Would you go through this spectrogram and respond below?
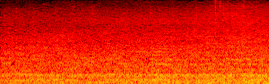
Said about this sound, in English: just going to shake all these bees off and then put these frames back into the Layens hive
